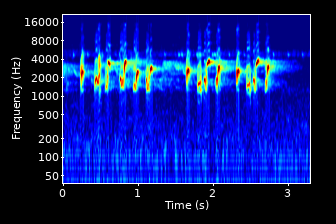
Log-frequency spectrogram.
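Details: 'Phleng boen' style song of the nok dok taeng, used to train young birds and stir up wild ones. Two closely spaced phrases of fast, liquid whistled notes bending up and down, with no other sounds.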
